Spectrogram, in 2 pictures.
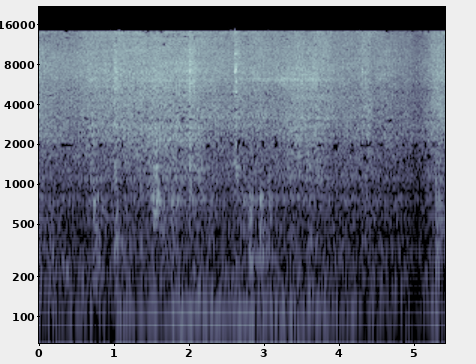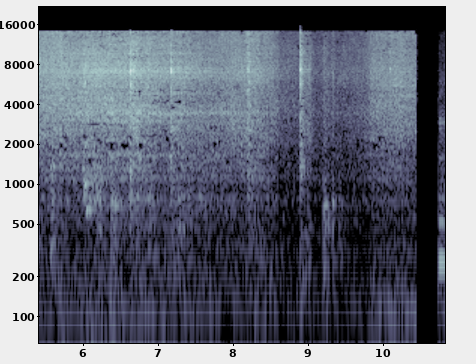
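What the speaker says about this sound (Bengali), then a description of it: "তরকাটা ঢেলে দিলাম। নাড়াচাড়া করে নেব একটু।" Ridge gourd curry sizzles and hisses steadily in a hot pan while a spoon stirs it now and then, with faint scrapes and clinks over a continuous frying hiss and no talk, ending in a brief cut to silence.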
